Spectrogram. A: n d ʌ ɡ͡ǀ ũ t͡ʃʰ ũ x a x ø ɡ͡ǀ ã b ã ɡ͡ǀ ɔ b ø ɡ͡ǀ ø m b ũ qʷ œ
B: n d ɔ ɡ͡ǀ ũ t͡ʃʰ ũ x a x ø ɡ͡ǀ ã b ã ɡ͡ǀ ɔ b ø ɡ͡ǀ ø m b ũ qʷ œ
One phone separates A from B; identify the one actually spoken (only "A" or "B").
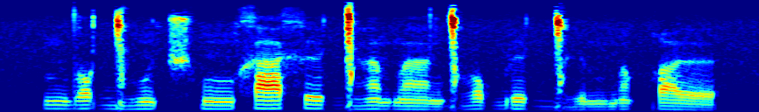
B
